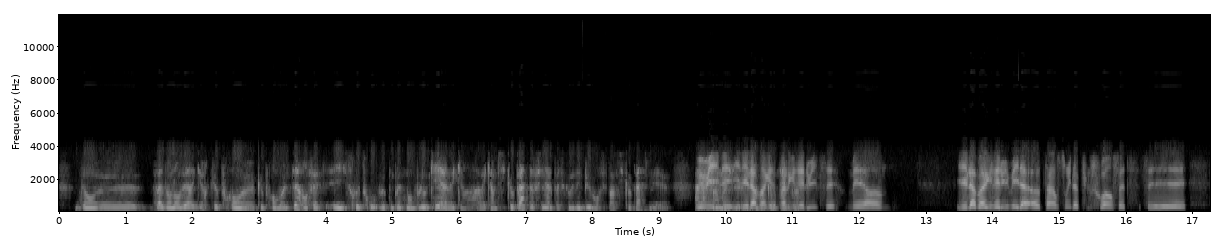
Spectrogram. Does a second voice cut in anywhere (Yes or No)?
Yes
